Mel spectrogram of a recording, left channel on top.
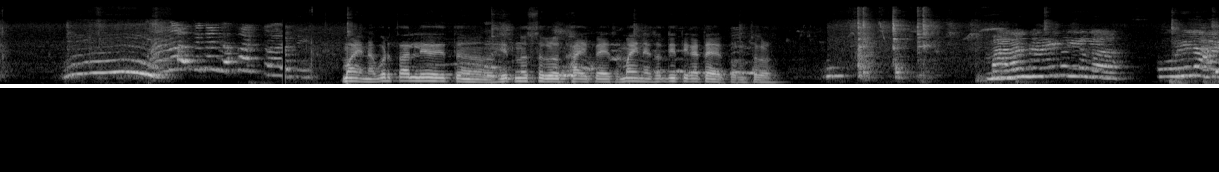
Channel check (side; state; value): right; silent; digital silence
